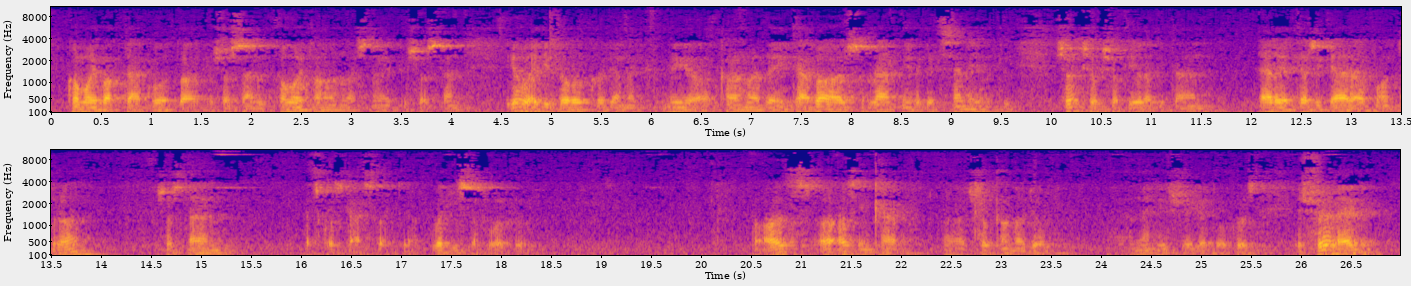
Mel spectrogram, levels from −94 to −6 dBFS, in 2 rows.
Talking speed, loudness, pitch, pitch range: 105 wpm, -25 LUFS, 75 Hz, 75-80 Hz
